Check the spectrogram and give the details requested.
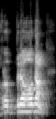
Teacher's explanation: ത എന്നുള്ള ഖരവർണ്ണം ദ എന്ന മൃദുവായിട്ട് മാറുന്നു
